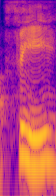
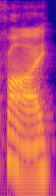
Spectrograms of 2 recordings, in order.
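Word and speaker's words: phi: way right um uh Fe it's not fi that's fraternity language or sorority language it's Fe in in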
